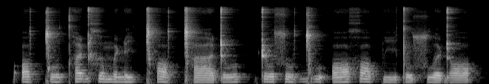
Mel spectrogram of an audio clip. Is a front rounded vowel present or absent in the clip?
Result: present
